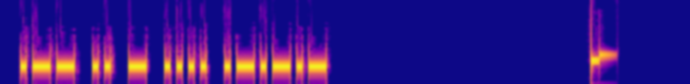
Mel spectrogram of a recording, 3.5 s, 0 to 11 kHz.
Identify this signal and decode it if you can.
Morse code, heard as a keyed tone, about 40 wpm, 700 Hz. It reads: WITH.
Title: Sentences from Top 1500 Words 40wpm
